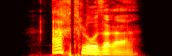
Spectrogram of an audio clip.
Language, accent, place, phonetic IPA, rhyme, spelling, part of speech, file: German, Germany, Berlin, [ˈaxtloːzəʁɐ], -axtloːzəʁɐ, achtloserer, adjective, De-achtloserer.ogg
- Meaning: inflection of achtlos: 1. strong/mixed nominative masculine singular comparative degree 2. strong genitive/dative feminine singular comparative degree 3. strong genitive plural comparative degree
